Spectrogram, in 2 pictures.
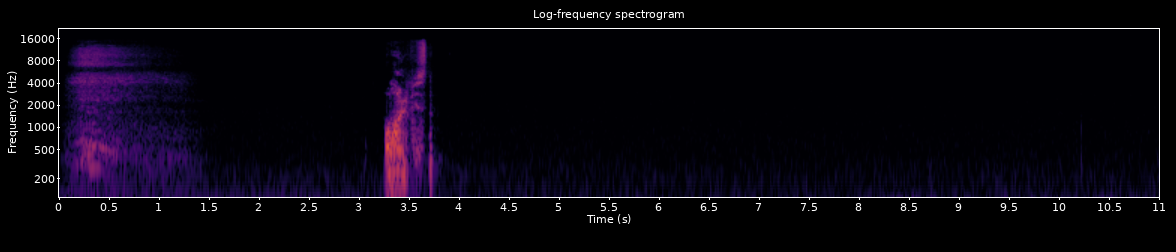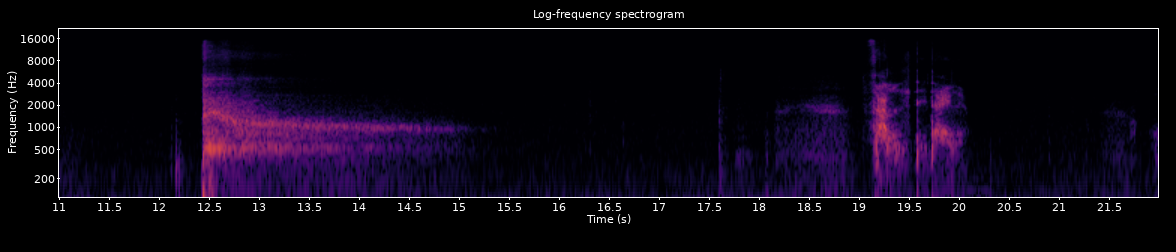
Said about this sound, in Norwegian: Og vi gjør det en gang til. Pust godt inn.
